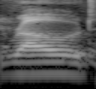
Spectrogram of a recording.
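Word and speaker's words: Rode: How do you pronounce this? It looks like a Swedish word to me. I would say road. – Yeah, road. Road. As in road, yeah.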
